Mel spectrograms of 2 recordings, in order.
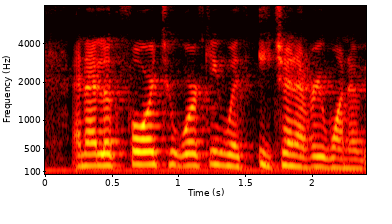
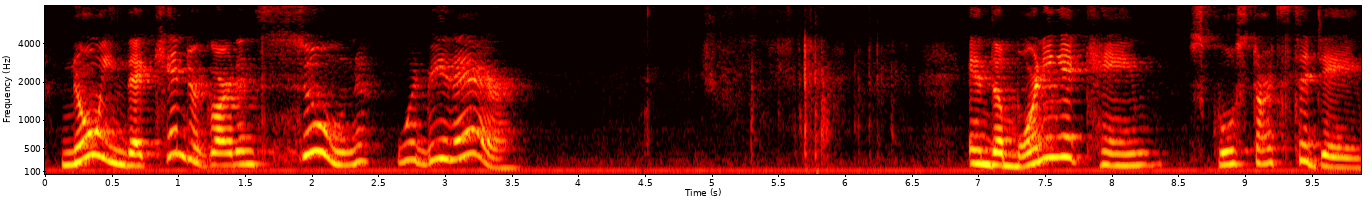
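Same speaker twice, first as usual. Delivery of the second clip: lively singsong storybook reading; reading to children; 3 semitones higher than usual. A narrator's reading. Counselor reading to future kindergartners, bouncy storybook narration. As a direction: read it like bedtime story time for little kids. Reads picture book to kindergartners.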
